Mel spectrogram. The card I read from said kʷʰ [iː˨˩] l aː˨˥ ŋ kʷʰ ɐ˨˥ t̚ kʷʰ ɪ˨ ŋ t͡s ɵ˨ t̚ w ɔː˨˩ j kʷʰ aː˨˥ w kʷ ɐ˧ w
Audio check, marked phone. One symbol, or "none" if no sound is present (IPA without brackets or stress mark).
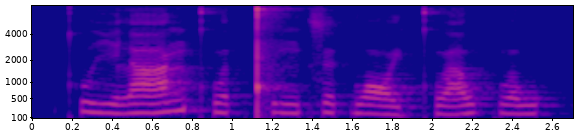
iː˨˩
